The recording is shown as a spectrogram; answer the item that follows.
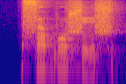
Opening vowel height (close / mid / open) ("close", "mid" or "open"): mid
